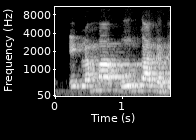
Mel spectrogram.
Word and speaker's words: ओम: हम ओम का उच्चारण करने वाले हैं। अ, उ और म, तीनों अक्षर का बेस लेकर जो एक बड़ा अक्षर बना है ओम का उच्चारण, तो वही ओम का उच्चारण हम अभी करने वाले हैं।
